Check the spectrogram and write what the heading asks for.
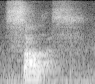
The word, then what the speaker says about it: Salaz: wrong okay how do i say it right salas today i'm talking with ken salas and uh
